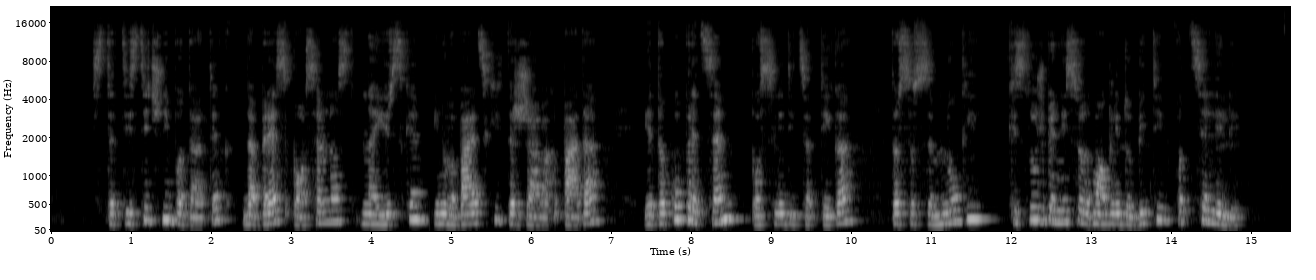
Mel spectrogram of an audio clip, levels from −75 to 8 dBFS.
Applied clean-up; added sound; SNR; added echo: none; none; none; none.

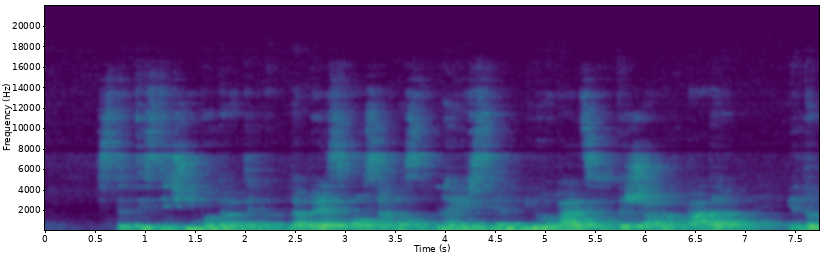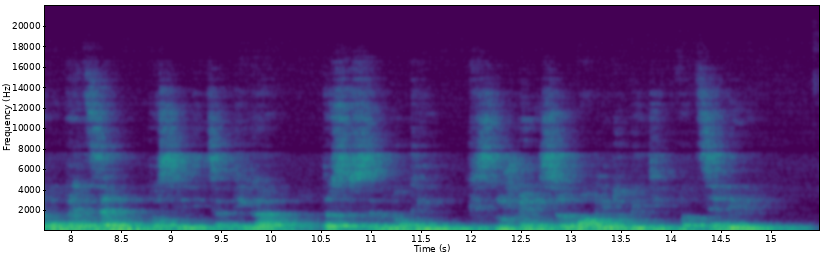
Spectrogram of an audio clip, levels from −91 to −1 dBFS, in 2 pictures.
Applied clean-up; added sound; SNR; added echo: none; none; none; reverberation time 1.2 s.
